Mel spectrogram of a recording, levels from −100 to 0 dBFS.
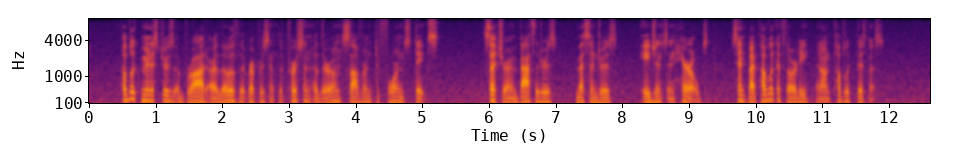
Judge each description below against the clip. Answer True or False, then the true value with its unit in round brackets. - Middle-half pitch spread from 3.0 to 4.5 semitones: True (3.6 semitones)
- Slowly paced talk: False (145 wpm)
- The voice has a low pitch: True (120 Hz)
